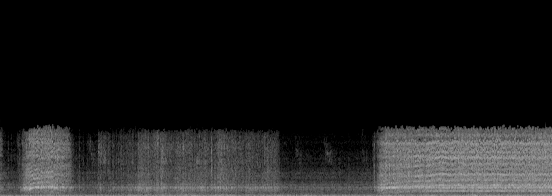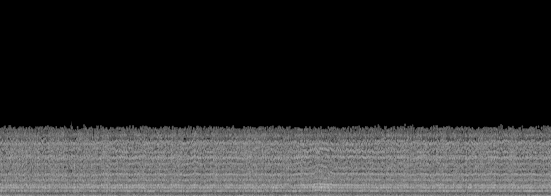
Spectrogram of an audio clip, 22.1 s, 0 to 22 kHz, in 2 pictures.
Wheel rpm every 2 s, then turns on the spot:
50, 20, 20, 20, 150, 160, 160, 160, 160, 160, 160.
2-6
